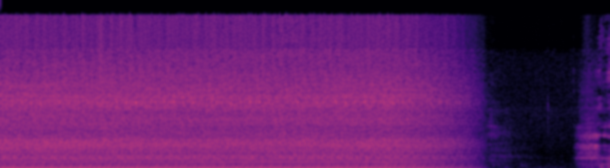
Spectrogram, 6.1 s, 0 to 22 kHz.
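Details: 2007 Lexus LS460L V8 after spark plug and valve cover gasket replacement: smooth, steady idle with even low rumble, no ticks or misses; engine running healthy.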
